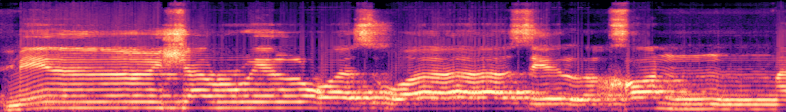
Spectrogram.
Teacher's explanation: nun mati ketemu syin ikhfa ya, jadi jangan min jangan ming, ya, tapi min min, ya.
